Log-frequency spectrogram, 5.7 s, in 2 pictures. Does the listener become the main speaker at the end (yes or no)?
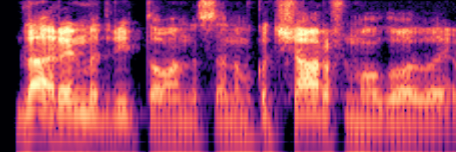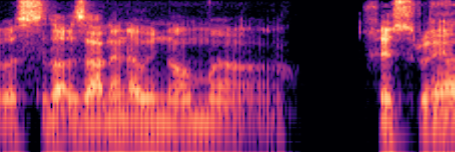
yes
